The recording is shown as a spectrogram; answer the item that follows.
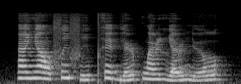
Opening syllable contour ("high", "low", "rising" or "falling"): high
